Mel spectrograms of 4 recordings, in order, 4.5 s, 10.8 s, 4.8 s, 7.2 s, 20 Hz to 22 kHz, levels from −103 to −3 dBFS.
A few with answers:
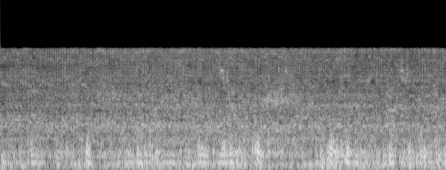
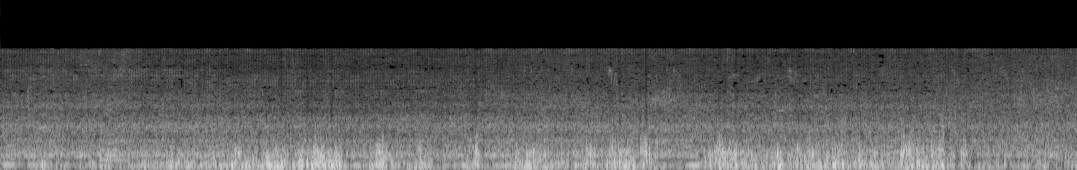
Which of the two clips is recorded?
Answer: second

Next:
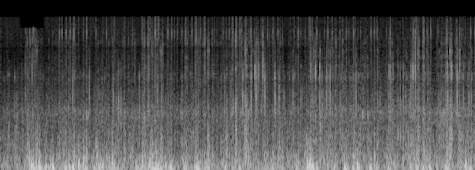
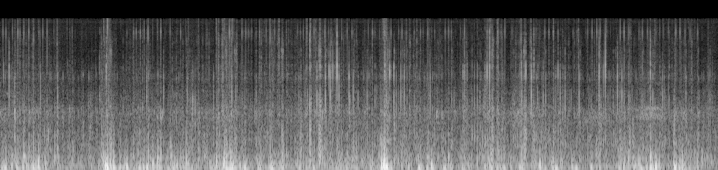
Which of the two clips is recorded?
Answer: first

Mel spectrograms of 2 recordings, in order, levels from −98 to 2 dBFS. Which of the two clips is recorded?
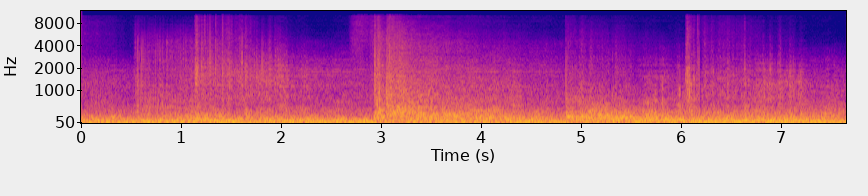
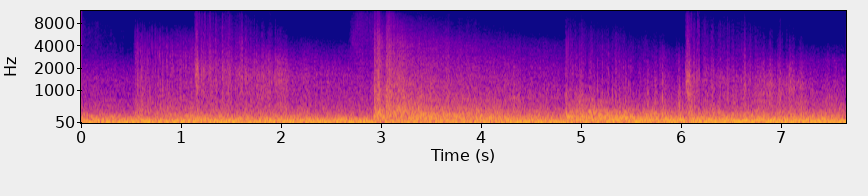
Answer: second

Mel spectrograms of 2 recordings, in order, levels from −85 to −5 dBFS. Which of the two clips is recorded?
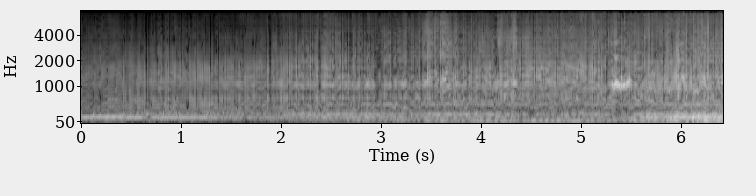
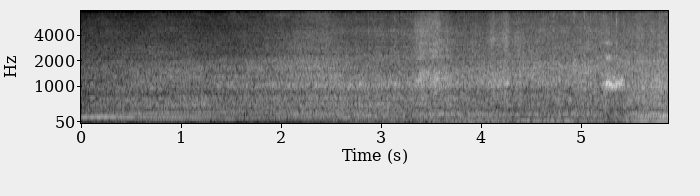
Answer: second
